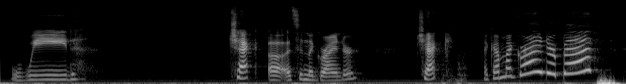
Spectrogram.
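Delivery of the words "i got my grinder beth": much higher and louder, calling out to Beth; excited call-out. Real, not acted. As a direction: shout it out proudly.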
